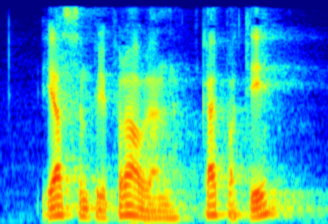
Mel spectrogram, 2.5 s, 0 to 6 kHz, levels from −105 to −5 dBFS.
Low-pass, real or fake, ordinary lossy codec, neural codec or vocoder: 5.4 kHz; real; MP3, 48 kbps; none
